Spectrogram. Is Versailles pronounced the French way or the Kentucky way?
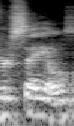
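Kentucky. It is said with a local Kentucky pronunciation. "That's the Kentucky accent"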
